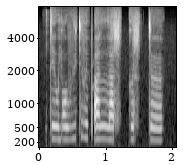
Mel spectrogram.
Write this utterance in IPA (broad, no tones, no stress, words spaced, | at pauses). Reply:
teʊ̯jɔʊ̯vyt vepʼa lːaɬ kːəɬ tːœ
